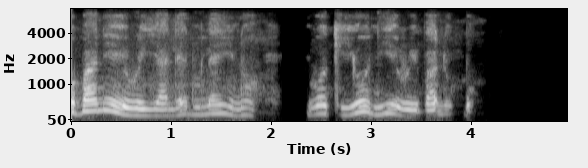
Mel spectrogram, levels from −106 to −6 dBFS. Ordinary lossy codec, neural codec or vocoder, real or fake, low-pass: Opus, 24 kbps; none; real; 7.2 kHz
